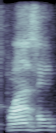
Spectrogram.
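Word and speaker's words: Brazzell: But Chris Brazzle, that's how it's pronounced.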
